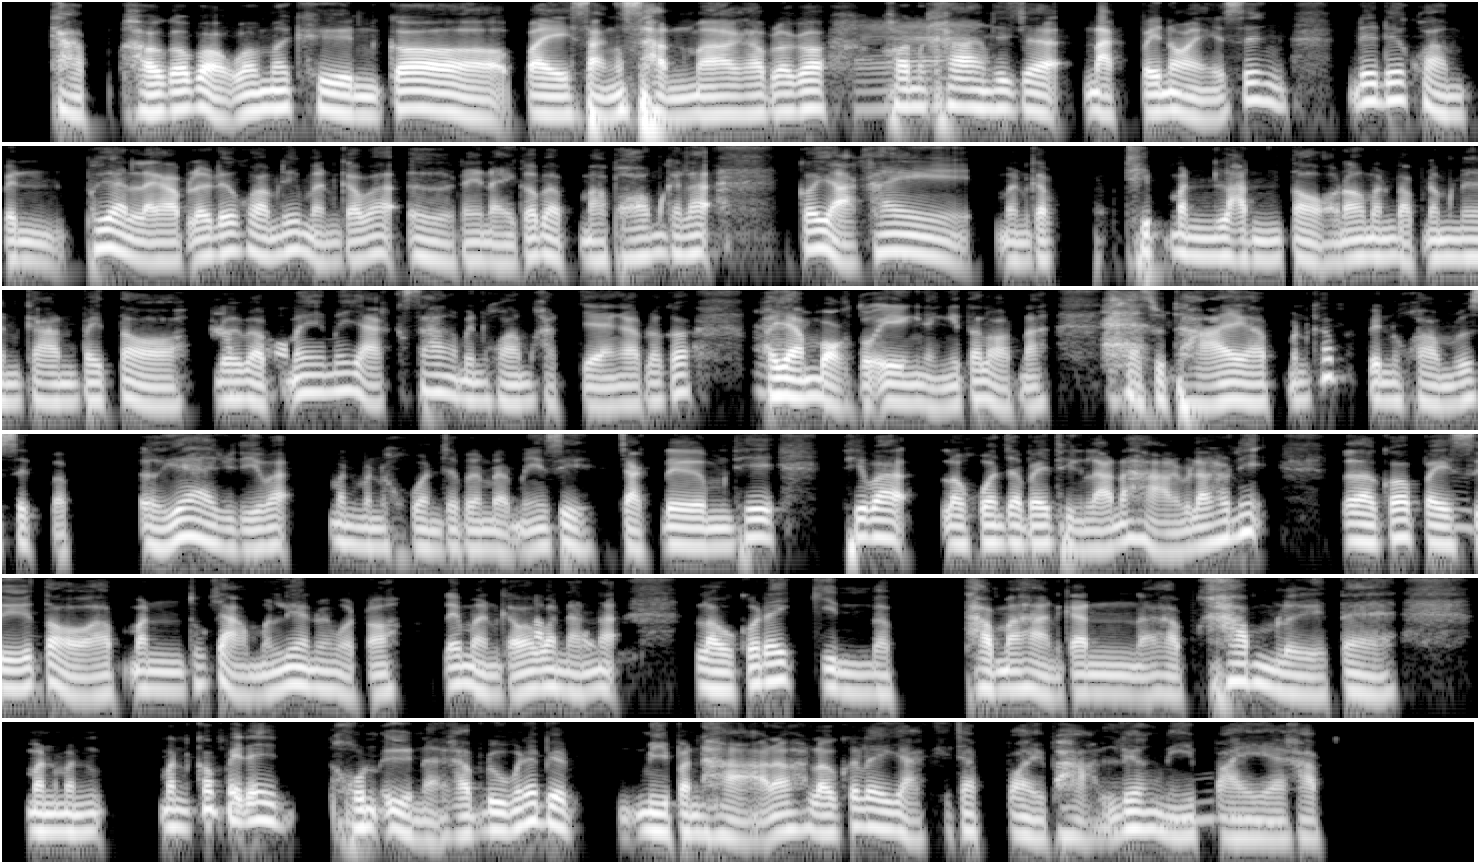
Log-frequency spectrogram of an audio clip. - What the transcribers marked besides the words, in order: laughing while speaking: "สรรค์"; other background noise; chuckle
- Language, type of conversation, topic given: Thai, advice, จะปรับตัวอย่างไรเมื่อทริปมีความไม่แน่นอน?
